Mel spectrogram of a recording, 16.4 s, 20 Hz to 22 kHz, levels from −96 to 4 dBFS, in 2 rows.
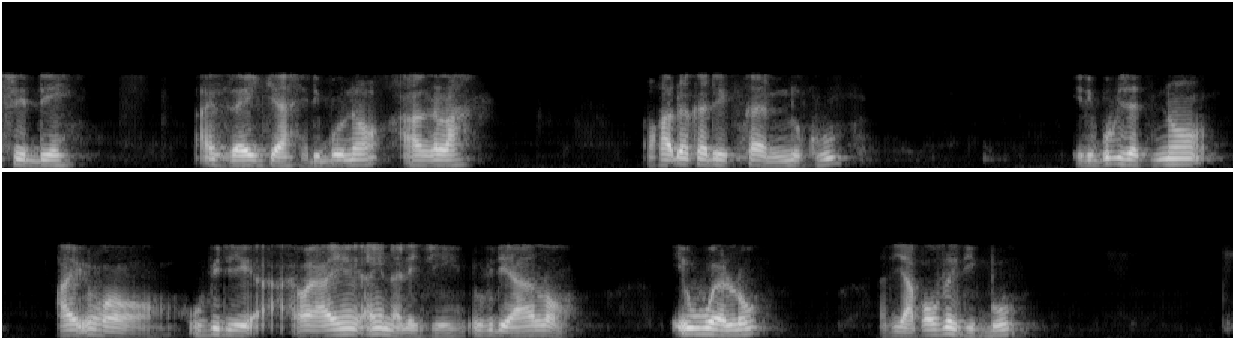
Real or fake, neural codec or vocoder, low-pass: fake; codec, 16 kHz, 4 kbps, X-Codec, WavLM features, trained on Multilingual LibriSpeech; 3.6 kHz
